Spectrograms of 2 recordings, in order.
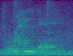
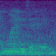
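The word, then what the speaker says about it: duende: Dwende. Dwende. Okay. How do you spell that?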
